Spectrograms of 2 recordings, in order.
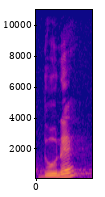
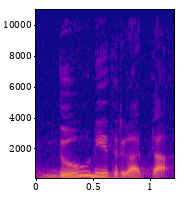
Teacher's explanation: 사람 눈은 짧게 내리는 눈은 길게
